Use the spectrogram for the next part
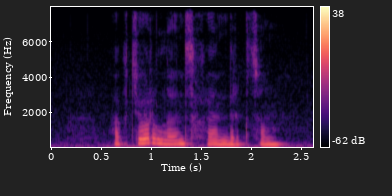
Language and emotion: Russian, neutral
